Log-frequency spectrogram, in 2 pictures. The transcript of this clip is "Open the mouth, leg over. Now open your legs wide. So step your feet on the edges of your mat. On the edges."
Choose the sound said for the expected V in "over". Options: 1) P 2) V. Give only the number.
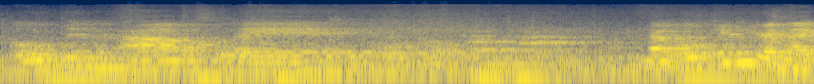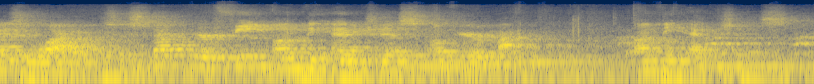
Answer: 1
